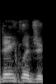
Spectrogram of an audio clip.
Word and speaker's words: Dinklage: Am I saying that wrong? Is there a proper way to say that? – We're good. – No, you said Dinklage exactly right.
